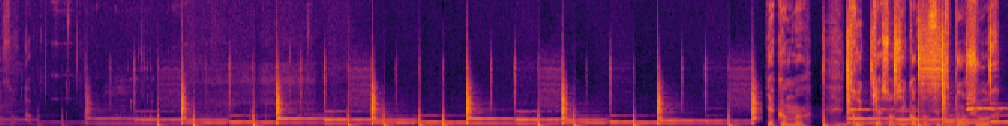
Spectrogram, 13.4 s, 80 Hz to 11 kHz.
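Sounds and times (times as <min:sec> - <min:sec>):
sustained layered chords in instrumental music: 0:00.0 - 0:10.1, 0:11.0 - 0:13.4
steady punchy beat in instrumental music: 0:02.1 - 0:04.0, 0:04.6 - 0:06.4, 0:07.2 - 0:08.8, 0:09.7 - 0:10.1, 0:11.0 - 0:12.8
speech: 0:10.3 - 0:13.4.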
